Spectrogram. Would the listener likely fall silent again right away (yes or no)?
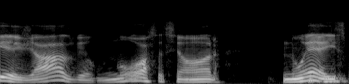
no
